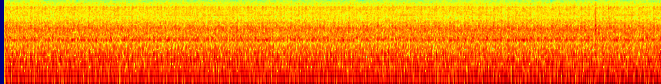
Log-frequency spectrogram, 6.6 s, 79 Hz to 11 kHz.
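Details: VW Passat idling low and lumpy with an uneven beat and periodic stumbles; cylinder 1 misfire, fault code P0301 misfire detected.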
